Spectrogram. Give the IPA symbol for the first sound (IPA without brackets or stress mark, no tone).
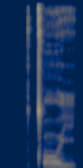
tʼ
